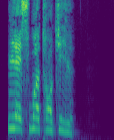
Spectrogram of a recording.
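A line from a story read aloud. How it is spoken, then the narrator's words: Shouted. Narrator (French): cria Bannon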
